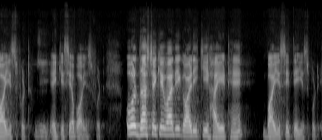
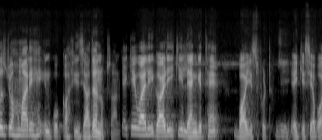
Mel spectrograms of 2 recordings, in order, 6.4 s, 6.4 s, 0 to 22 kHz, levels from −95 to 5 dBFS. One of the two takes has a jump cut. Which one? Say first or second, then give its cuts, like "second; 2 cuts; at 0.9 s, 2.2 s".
second; 1 cut; at 2.6 s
